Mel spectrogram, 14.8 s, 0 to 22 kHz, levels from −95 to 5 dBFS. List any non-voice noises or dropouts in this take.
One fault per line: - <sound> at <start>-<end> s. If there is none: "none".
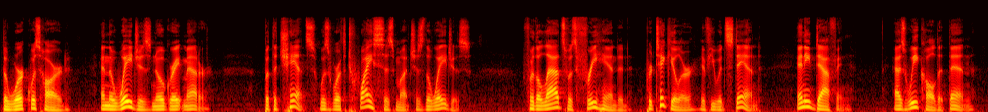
none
